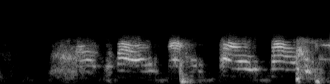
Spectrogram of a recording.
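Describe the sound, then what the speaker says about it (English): A birthday card's sound chip plays cats meowing the tune of Happy Birthday, with five loud, close, tinny meow notes in a steady sequence. "So it has cats yelling happy birthday to you, right?"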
